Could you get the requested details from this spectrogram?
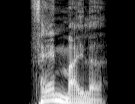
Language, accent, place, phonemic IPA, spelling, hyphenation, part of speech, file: German, Germany, Berlin, /ˈfɛnˌmaɪ̯lə/, Fanmeile, Fan‧mei‧le, noun, De-Fanmeile.ogg
- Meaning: an area specially designated for football (soccer) fans, especially of a specified team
